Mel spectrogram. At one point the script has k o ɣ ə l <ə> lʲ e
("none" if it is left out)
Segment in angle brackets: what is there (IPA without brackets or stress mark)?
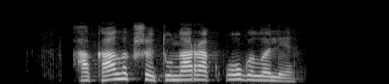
ə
